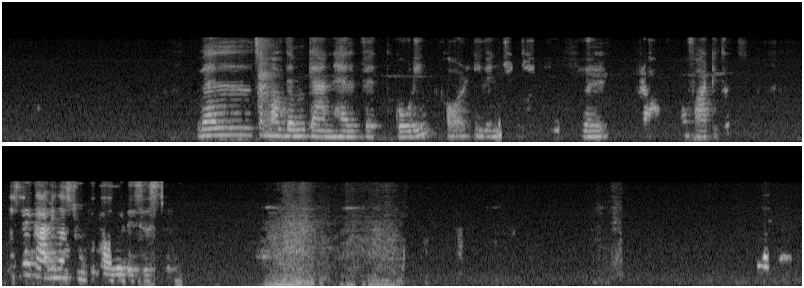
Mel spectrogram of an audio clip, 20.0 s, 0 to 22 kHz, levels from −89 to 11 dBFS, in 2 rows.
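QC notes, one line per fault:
6.23–7.42, 7.79–8.56, 8.97–9.34, 9.52–10.6, 10.8–11.7, 11.92–13.44 and 14.1–14.28 s: speech suppressed in double talk. The voice dips by up to about 30 dB and breaks up. This is likely an echo canceller ducking the near talker while the far side speaks.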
